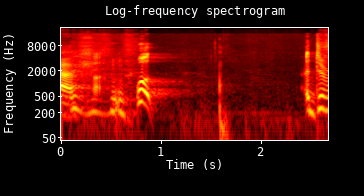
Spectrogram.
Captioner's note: laughter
